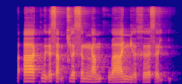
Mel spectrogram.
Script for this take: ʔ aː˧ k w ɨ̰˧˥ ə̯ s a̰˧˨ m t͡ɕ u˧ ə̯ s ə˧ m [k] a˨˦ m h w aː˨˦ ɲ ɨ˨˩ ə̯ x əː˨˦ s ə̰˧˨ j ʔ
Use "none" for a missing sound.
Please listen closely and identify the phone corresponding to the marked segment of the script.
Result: ŋ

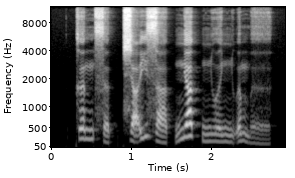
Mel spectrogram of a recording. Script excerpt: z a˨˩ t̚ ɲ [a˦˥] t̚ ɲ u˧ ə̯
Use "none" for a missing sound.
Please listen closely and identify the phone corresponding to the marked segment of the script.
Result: a˦˥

